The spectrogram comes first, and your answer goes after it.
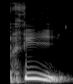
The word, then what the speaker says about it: prix: Number 8, prix. P-R-I-X. Le prix, un prix. Le prix means the price or the price, and we don't pronounce the X at the end.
